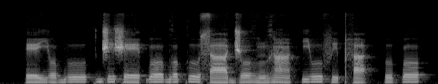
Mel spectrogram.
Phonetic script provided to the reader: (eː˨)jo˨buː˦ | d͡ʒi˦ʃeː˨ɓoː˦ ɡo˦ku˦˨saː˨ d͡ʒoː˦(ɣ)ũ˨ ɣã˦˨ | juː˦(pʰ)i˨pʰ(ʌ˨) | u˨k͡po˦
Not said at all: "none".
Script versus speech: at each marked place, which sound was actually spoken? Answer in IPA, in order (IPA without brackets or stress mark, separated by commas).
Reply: eː˨, ɣ, f, a˨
